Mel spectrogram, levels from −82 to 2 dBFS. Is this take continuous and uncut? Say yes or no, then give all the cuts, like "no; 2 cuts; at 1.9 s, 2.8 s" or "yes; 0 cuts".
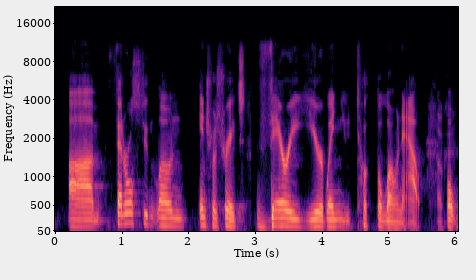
no; 2 cuts; at 2.9 s, 4.1 s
